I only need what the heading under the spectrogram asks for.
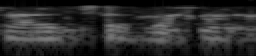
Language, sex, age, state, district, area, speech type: Gujarati, male, 60+, Gujarat, Aravalli, urban, conversation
